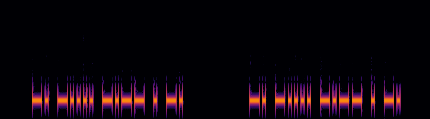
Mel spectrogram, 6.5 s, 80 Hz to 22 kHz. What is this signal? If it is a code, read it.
Morse code, heard as a keyed tone, about 25 wpm, 700 Hz. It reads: N6YEN N6YEN
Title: USA Call Signs - 5 Characters - Repeated 3x - 25wpm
